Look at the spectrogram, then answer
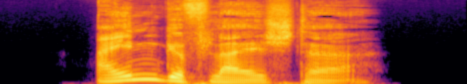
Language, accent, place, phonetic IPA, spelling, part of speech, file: German, Germany, Berlin, [ˈaɪ̯nɡəˌflaɪ̯ʃtɐ], eingefleischter, adjective, De-eingefleischter.ogg
- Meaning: 1. comparative degree of eingefleischt 2. inflection of eingefleischt: strong/mixed nominative masculine singular 3. inflection of eingefleischt: strong genitive/dative feminine singular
